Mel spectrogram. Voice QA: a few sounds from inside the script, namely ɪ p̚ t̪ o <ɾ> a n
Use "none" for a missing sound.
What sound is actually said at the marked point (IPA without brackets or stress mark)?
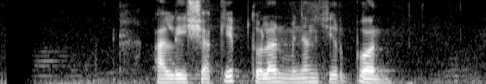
l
